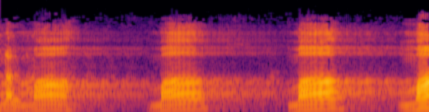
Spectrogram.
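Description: A man's voice chanting through a microphone in three long, melodic, drawn-out phrases, each trailing off slowly before the next.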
